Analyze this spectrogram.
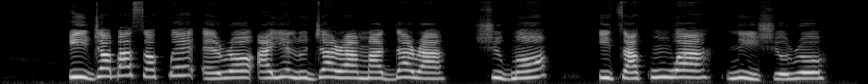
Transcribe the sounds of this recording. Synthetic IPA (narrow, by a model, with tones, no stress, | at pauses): i˨d͡ʒɔ˧ba˦sɔ˧k͡pe˦ɛ˦˨ɾɔ˧a˧je˦lu˨˧d͡ʒa˦˨ɾa˧mãː˧da˦ɾa˧ | ʃu˨ɡ͡bɔ̃˨˦ | i˦˨ta˨kũ˦wa˦nĩ˦i˦˨ʃo˨ɾo˦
